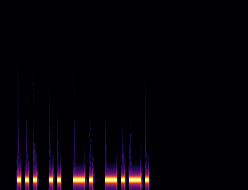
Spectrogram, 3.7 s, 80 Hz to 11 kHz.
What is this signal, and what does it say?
Morse code, heard as a keyed tone, about 20 wpm, 700 Hz. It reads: SINC
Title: Build A Word - 1 Letter At A Time - 5-Letter Words - 20wpm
